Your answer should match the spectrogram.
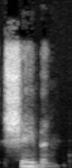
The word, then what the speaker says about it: Scheeben: It's M-A-T-T-H-I-A-S, Matthias. And Schaeben is pronounced, it's spelled S-C-H-E-E-B-E-N, Matthias Schaeben.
